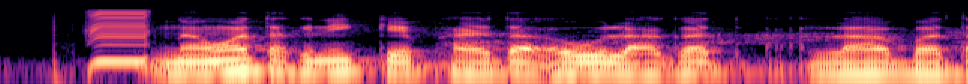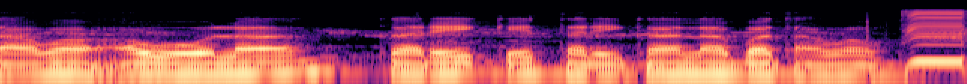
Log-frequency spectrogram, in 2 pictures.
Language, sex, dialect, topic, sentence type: Chhattisgarhi, male, Central, agriculture, question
